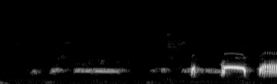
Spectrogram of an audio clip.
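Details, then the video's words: Spotted dove cooing, played to stimulate other doves to coo: low, hollow coos, first a short note and a longer drawn note, then after a pause several stronger, louder coos grouped closely toward the end. "tiếng cu gáy kích bổi nhanh nổi mỗi ngày"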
